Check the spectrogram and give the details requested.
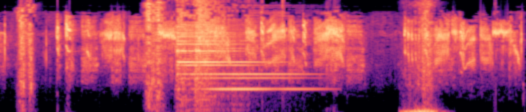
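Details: Swiftlet roosting lure sound played to attract swiftlets: dense, high twittering chirps in rapid bursts, with a ringing bell-like tone held for about a second and a half in the middle.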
